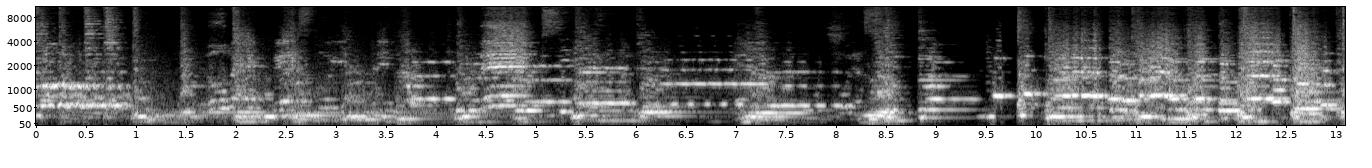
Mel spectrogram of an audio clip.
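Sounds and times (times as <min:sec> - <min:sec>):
acoustic guitars plucking and strumming: 0:00.0 - 0:13.0
flute melody: 0:00.0 - 0:13.0.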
